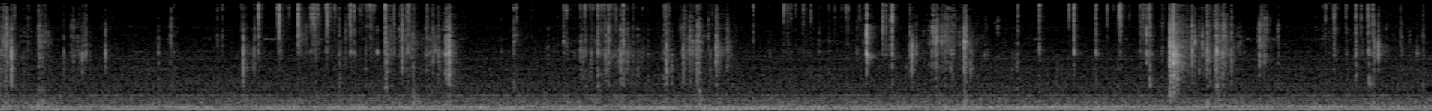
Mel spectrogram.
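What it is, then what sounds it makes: Bar soap shaved with a blade. A utility-knife blade scrapes and shaves a solid, palm-sized oval bar of soap, with a red moulded outer layer and green core, held in the hand, cutting it into flakes. Many short, bright, crisp scraping and crunching ticks come in quick irregular bursts over a steady low hum.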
